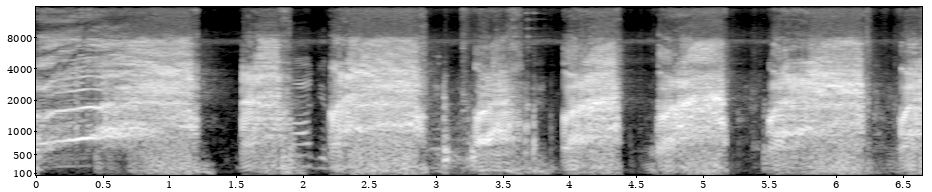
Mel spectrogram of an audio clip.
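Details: Native pig undergoing castration, uttering short, raspy, strained squeals in quick bursts, roughly seven in a row with brief silences between.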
